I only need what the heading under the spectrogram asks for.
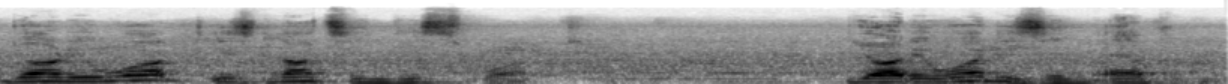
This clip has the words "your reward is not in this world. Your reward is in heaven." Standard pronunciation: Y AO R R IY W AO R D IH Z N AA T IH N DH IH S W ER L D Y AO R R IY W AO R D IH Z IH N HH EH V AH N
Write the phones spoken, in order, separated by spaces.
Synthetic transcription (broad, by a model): Y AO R R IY W AO D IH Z N AA T IH N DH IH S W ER D Y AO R R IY W AO D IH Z IH N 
